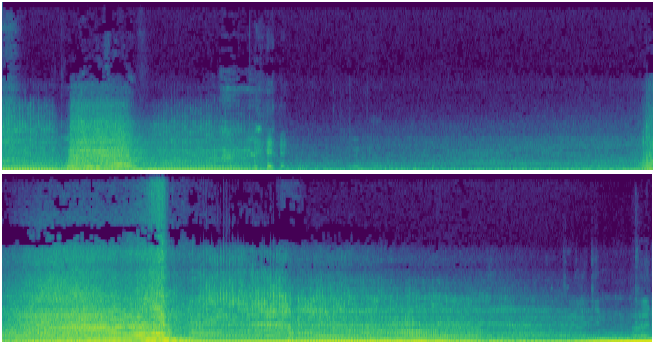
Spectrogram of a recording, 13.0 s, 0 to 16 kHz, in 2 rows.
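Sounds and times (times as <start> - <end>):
car exhaust accelerating past: 5.4 - 13.0.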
